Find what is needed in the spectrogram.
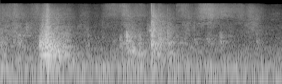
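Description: Fast uniform and contact noise as two martial artists run through a Kenpo technique at speed: sharp fabric snaps and slaps, the loudest about a third of a second in, then two quicker ones about a second in.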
